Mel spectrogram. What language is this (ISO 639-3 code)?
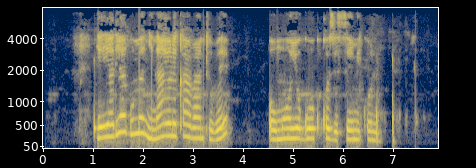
lug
